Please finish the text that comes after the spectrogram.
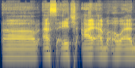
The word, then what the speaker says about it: Szymon: Yes, I believe it is Szymon. Shimon is like the phonetic spelling, but maybe he pronounces it differently.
